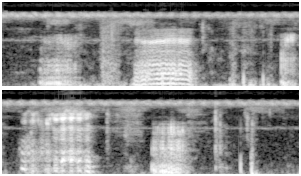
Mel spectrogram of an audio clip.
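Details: Mother goat after birthing two kids, bleating four times in six seconds: short, wavering, nasal calls, the second strongest and most tonal, amid soft rustling and a continuous high whine.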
